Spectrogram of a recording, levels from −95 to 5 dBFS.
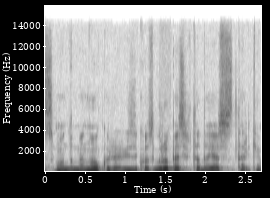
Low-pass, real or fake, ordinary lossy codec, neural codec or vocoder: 14.4 kHz; real; AAC, 96 kbps; none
